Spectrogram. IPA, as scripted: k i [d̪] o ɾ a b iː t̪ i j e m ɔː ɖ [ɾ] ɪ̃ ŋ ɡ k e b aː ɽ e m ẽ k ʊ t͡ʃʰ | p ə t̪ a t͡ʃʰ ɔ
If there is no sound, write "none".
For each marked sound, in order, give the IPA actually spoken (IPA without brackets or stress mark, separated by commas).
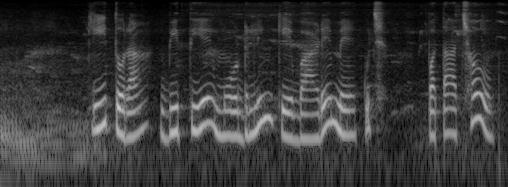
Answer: t̪, l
